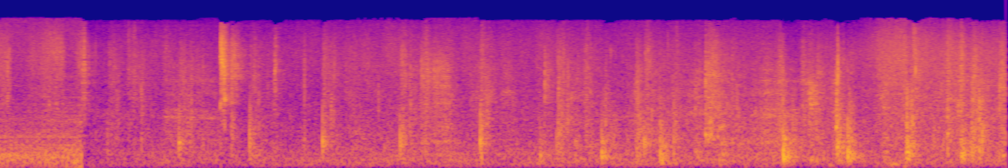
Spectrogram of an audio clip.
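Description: Footsteps on a hard floor, about two a second, sharp and uneven. They follow a steady background hum that cuts off about a second in.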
